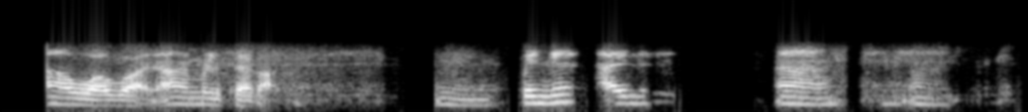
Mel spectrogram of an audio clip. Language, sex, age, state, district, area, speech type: Malayalam, female, 60+, Kerala, Idukki, rural, conversation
